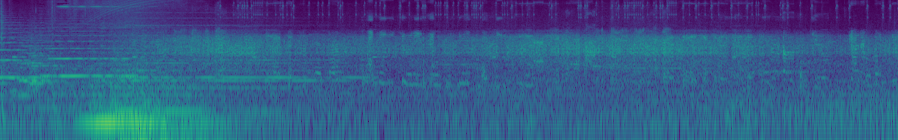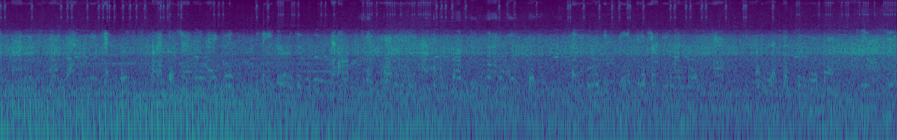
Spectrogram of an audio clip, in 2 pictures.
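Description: Radio static hisses and crackles steadily.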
